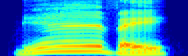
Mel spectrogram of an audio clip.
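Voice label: "mian3 fei4", Mandarin Chinese; HSK; HSK4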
